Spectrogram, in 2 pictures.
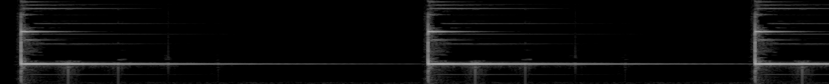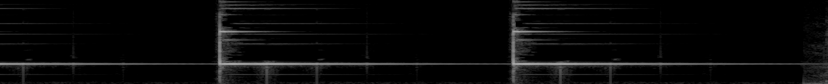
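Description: An edited-in bell ding sound effect, one ding for each comment that pops up on screen. It plays five times, roughly every one and a half seconds, and each is one high ringing tone that fades away.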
